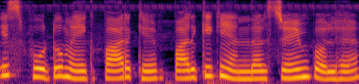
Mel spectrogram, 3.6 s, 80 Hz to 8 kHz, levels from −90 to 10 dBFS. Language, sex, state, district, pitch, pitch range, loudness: Hindi, female, Uttar Pradesh, Budaun, 235 Hz, 220-265 Hz, -13 LUFS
